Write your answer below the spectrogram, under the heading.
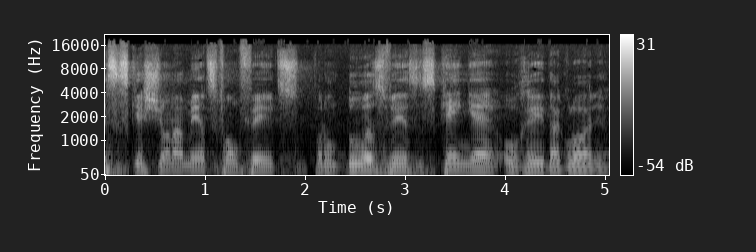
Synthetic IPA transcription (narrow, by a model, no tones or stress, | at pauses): esɪskest͡ʃionamẽnt̪ʊ̥skɪfoɾɐ̃w̃fejt̪ʊ̥sfoɾɐ̃w̃d̪uɐzvezɪskẽj̃ɛʊɦejd̪ɐɡlɔɾiɐ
